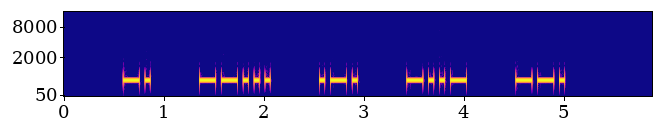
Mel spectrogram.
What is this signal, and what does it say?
Morse code, heard as a keyed tone, about 21 wpm, spaced as for 12 wpm, 700 Hz. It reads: N7RXG
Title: USA Call Signs - 3x Character Spacing - 22wpm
